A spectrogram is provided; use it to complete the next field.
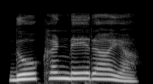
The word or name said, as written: ದೋಖಂಡೇರಾಯ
